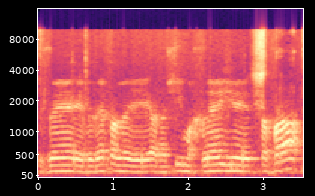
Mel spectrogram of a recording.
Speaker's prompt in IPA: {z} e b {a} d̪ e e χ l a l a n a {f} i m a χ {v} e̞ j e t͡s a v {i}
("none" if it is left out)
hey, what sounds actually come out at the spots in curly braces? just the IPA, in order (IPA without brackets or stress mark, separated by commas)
z, e, ʃ, ʁ, a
